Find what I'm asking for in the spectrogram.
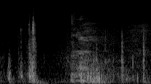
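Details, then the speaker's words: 2014 Kia Sorento with faulty door locks: on the lock command only a short, faint buzz and click inside the door, a twitch but no solid clunk, while the relay clicks; weak door lock actuator. "but if you really listen I can hear it clicking in the door here but none of these others are doing anything"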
